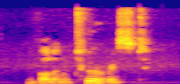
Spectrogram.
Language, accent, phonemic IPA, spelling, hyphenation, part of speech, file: English, Southern England, /vɒlənˈtʊəɹɪst/, voluntourist, vo‧lun‧tour‧ist, noun, LL-Q1860 (eng)-voluntourist.wav
- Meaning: A tourist who takes part in voluntourism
